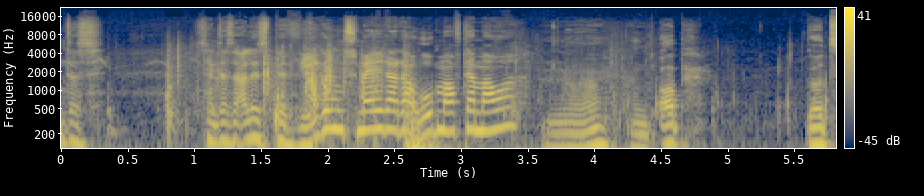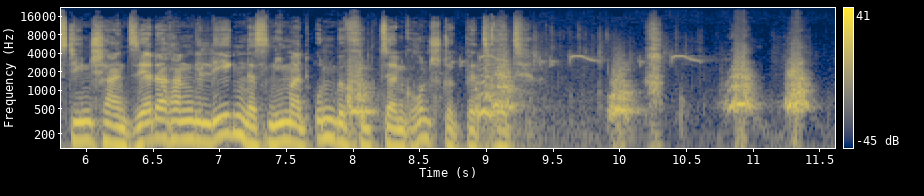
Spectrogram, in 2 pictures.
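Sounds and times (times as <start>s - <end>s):
speech: 0.0s - 4.9s, 5.6s - 9.4s
dogs barking in quick sharp bursts: 7.7s - 11.6s.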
